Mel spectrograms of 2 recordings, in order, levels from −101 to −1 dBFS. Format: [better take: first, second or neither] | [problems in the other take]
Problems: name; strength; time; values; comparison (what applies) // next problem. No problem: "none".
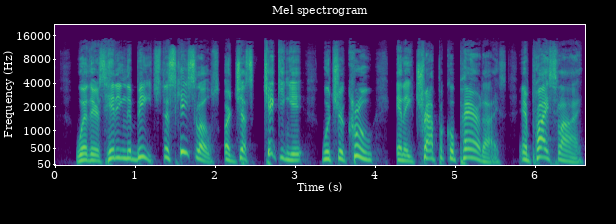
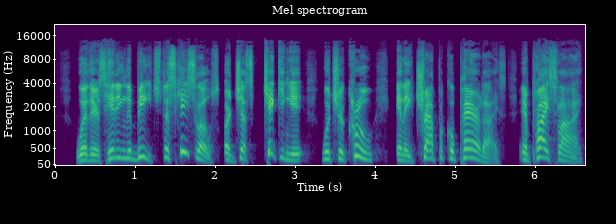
first | thin; very slightly; fading below 300 Hz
